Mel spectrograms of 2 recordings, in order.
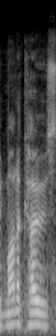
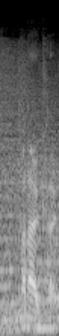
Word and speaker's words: Monoco: To play Monaco's tutorial. Yes. Monoco, sorry, so you pronounce that.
